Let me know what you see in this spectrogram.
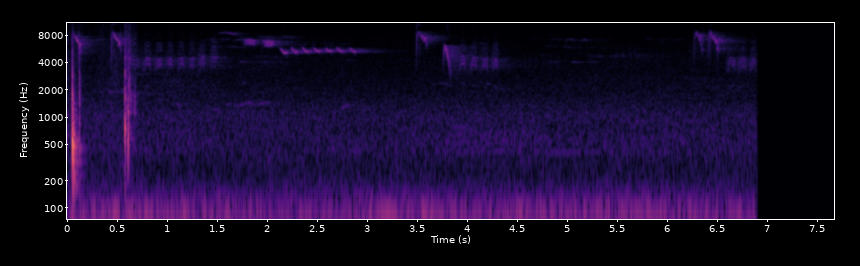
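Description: Forest ambience with birds calling: a quick run of high chirps about two seconds in, a high call sweeping downward in the middle, and another short call near the end, over a faint low rumble. Two sharp knocks sound in the first second, and the sound cuts off abruptly to silence shortly before the end.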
